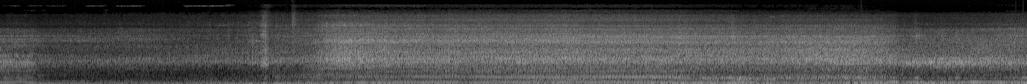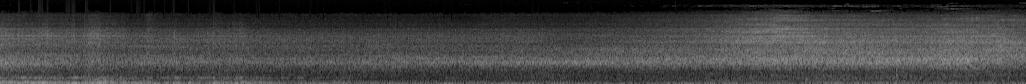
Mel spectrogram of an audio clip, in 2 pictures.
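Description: Motorbike engine pulling away from a stop about four seconds in and rising in pitch as it accelerates. A steady rush of wind and road noise follows while riding through traffic, easing off later as the bike slows.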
